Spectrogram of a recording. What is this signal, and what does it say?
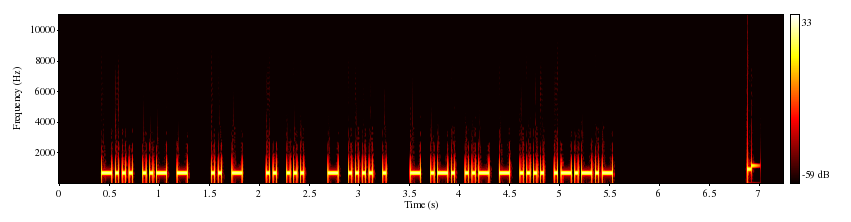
Morse code, heard as a keyed tone, about 34 wpm, 700 Hz. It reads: BUT IT IS THE TRUTH.
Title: Sentences from Top 800 Words 35wpm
